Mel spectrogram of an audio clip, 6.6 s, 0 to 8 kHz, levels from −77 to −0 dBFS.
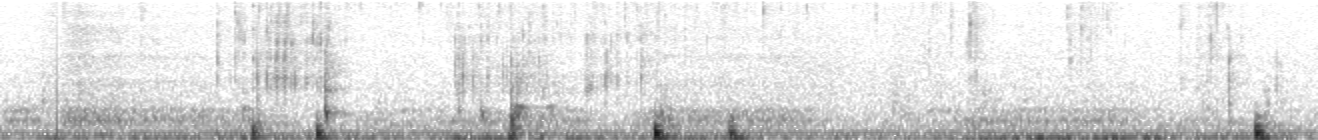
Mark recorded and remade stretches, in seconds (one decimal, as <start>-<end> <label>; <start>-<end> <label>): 0.0-6.6 recorded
